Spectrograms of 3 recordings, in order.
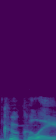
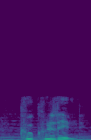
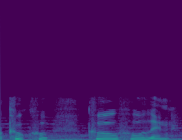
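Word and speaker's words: Cú Chulainn: I was calling him cuckulain. And he's like, "No, it's Lynn. It's Lynn. Cukulin or Cu Khulin."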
